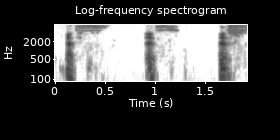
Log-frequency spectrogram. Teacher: এফ, উপরের দাঁত নিচের ঠোঁট, উপরের দাঁত নিচের ঠোঁটের সাথে বাজবে। এফ, হালকা একটা সাউন্ড আসবে।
